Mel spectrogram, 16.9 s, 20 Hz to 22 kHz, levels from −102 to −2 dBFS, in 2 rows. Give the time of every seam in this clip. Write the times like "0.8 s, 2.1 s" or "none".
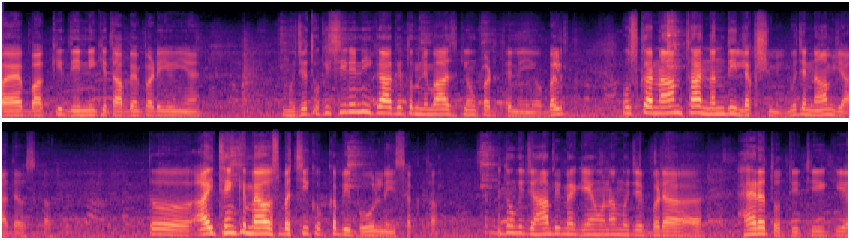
5.6 s, 13.3 s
